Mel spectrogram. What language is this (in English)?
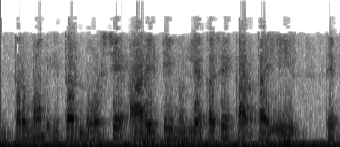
Marathi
